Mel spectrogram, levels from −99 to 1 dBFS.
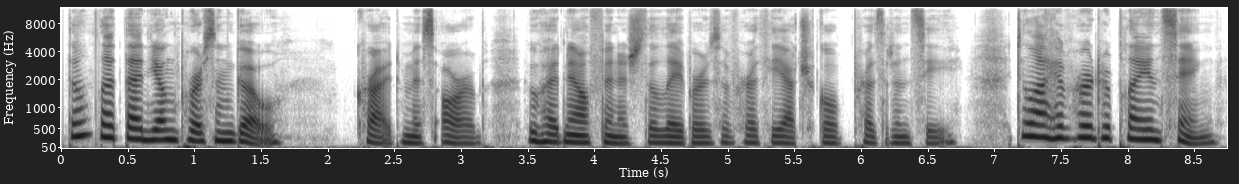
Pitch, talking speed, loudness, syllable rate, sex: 195 Hz, 185 wpm, -17 LUFS, 5.1 syllables/s, female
